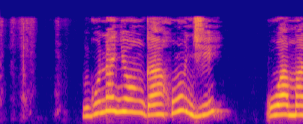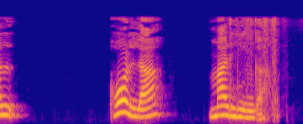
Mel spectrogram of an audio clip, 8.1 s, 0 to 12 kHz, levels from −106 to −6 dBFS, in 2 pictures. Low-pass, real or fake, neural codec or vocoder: 7.2 kHz; fake; codec, 16 kHz, 8 kbps, FreqCodec, larger model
